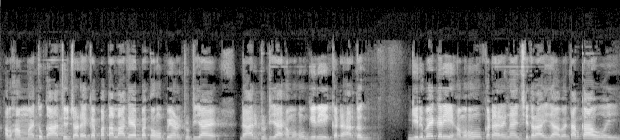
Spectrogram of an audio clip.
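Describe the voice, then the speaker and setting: A woman's voice: sits high, fairly even intonation, moderate pace, bright, forceful tone. A woman playing a heavyset, crafty village elder sister in a comedy cartoon, chatty and coaxing, with an Awadhi accent.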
